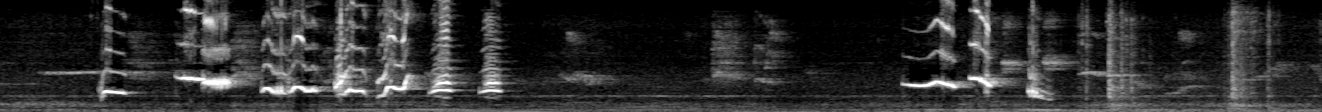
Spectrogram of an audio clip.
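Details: Oriental magpie-robin lure song meant to set other magpie-robins singing: a fast burst of bright, slurred whistles and sharp chirps, a quiet gap, then a second shorter phrase of whistles, over faint low background hum.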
